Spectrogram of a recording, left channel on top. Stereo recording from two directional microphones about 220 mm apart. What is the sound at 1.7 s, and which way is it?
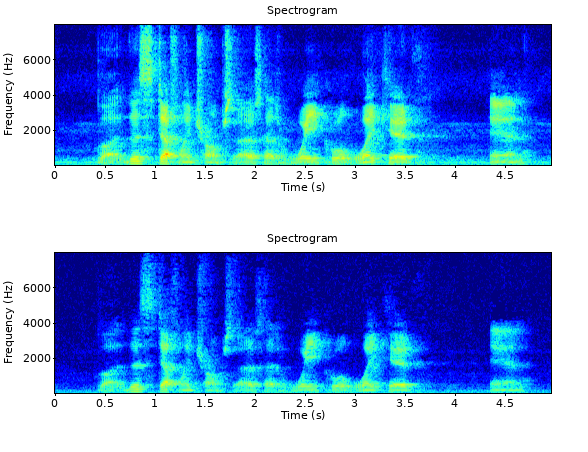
Speech, 30° left (ahead or behind).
